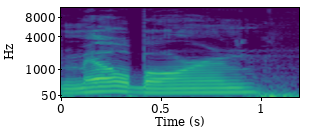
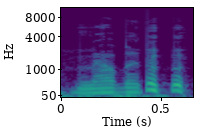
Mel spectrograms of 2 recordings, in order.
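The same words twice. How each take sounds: First: It is said with an American pronunciation. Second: It is said with an Australian pronunciation. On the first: "here in America we say" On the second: "Did I say it like you guys do?"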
